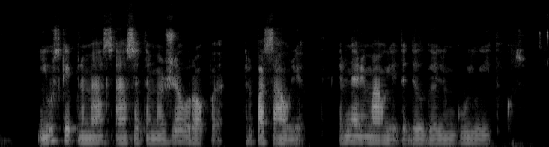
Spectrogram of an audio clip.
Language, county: Lithuanian, Kaunas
